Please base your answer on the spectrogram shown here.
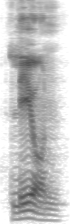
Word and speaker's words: Leon: a German native speaker says the name Leon Leon the sixth most used name in Germany for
